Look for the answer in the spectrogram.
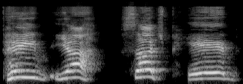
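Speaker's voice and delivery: put-on high, drawn-out hammy Russian accent; attempted Russian accent. Reader plays Sydney rehearsing onstage, mock Russian accent. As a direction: ham it up with a badly faked Russian accent. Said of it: "Russian accent".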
